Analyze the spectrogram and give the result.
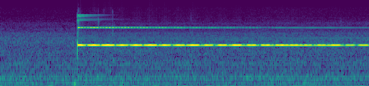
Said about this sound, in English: I shall begin with a bell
